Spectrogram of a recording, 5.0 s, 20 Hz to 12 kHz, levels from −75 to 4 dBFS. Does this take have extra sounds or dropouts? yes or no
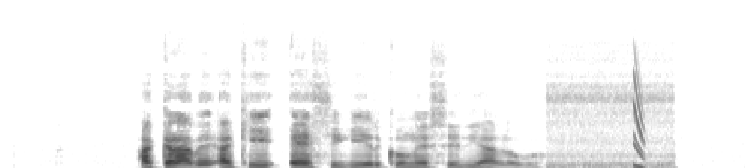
yes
